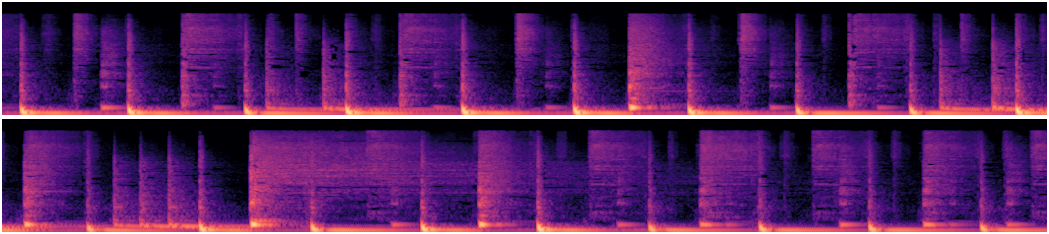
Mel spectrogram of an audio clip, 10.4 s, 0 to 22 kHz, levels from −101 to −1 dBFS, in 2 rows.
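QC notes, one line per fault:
Throughout: HE-AAC compression. The music was likely squeezed through a low-rate codec that keeps only the lower spectrum and synthesises the treble by copying lower bands upward under a coarse envelope; the plainly audible damage fits a rate around 24 kbps. The top end sounds false: its harmonics don't line up with those below, so cymbals and sibilant detail come out gritty and metallic, and nothing remains above 14.9 kHz.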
